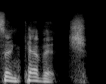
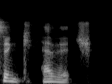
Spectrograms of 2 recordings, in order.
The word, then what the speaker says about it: Sienkiewicz: It's pronounced Sienkiewicz. – Sienkiewicz. – It's Sienkiewicz.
